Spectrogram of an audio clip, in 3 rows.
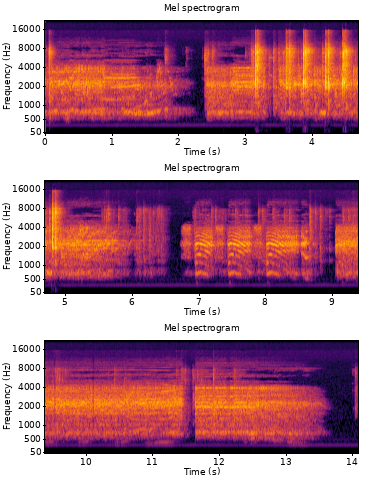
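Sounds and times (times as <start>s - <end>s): toy electronic sound effects: 0.0s - 13.6s
sharp clicks: 3.1s - 5.0s.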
